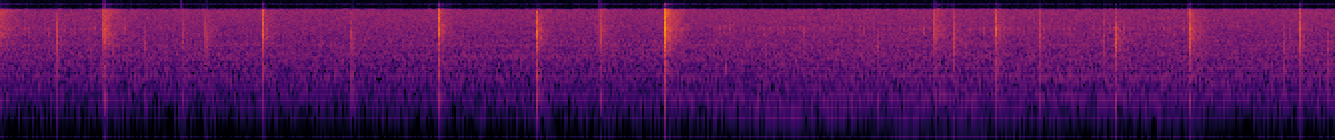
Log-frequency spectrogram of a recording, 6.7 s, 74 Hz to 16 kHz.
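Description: Long painted fingernails tap quickly on the blank, smooth, glossy surface of a large wall-mounted melamine whiteboard while the hand stays in place. About 19 sharp, bright clicks are heard at uneven intervals, each dying away almost instantly over a quiet background hiss.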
